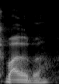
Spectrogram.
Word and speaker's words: Schwalbe: No, it's Schwalbe. Schwalbe. You really pronounce the E at the end, yeah.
